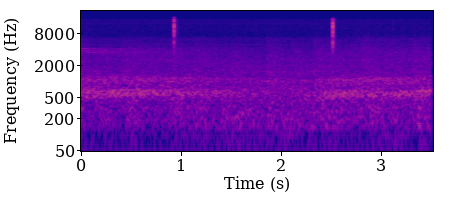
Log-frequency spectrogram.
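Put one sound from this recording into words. A volleyball bounces on a hard floor in an echoing hall.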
